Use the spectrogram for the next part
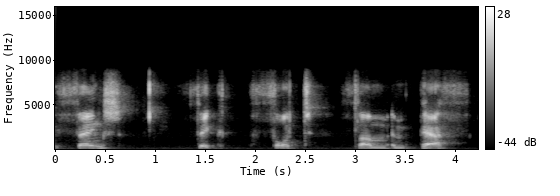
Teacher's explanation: They are articulated, putting the tongue in between the upper and the lower teeth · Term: interdental consonant sounds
